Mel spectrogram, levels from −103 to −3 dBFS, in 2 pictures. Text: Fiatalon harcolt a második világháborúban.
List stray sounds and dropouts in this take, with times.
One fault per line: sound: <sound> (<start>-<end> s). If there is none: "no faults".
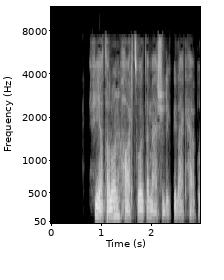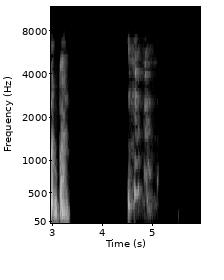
sound: laugh (4.5-5.1 s)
